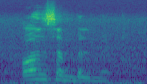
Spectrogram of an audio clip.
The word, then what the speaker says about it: ensemble: emble method okay or Ensemble method it is pronounced that onbl okay so this is the thing I have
